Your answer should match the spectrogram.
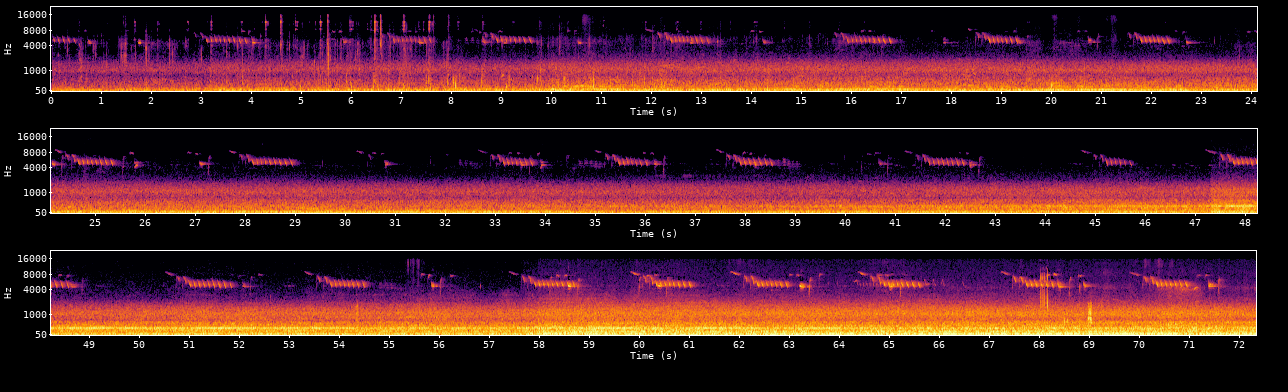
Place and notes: wülfrath, schlupkothen - wuelfrath, schlupkothen
aufnahme auf dem weg um das naturschutzgebiet - hundeauslaufstrecke
project: : resonanzen - neanderland - social ambiences/ listen to the people - in & outdoor nearfield recordings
